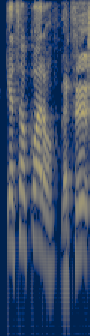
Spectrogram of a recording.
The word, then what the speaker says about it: Quetzalcoatl: Quetzalcoatl. That's it.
